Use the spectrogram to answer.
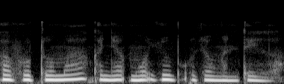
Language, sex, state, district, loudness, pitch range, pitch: Wancho, female, Arunachal Pradesh, Longding, -13 LUFS, 195-215 Hz, 205 Hz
